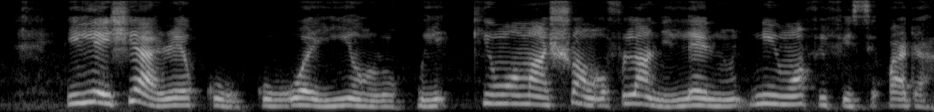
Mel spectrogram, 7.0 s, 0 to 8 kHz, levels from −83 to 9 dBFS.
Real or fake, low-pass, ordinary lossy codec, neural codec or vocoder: fake; none; none; codec, 16 kHz, 4 kbps, FunCodec, trained on Chinese and English, 50 frames a second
